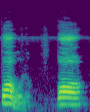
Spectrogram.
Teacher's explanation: प वर्ग में हमारा प बोलो। प ये दोनों होठ आपस में क्या हो रहा है? जो है चिपक रहा है। तो प हमारा जो है ओष्ठ से बोला जाता है। ओष्ठ यानी हंठ।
